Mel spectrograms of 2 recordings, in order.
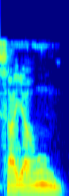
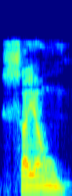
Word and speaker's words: Sivan: Like I say, the correct pronunciation is Sayaun, Saya, and then it's a Wa, Zoom, and that's an N, Sayaun.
